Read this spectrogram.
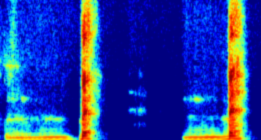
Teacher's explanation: Es un sonido bilabial, es un sonido oclusivo, pero es un sonido con voz o vibrante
